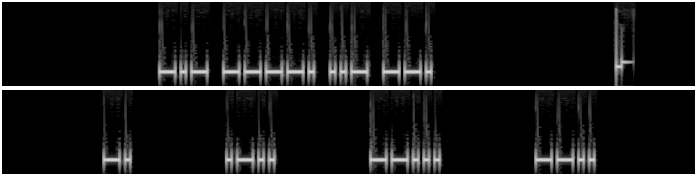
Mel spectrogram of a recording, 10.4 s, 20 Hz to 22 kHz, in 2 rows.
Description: Morse code, heard as a keyed tone, about 32 wpm, spaced as for 16 wpm, 700 Hz. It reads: K9UG NL7Z
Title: USA Call Signs - 4 Characters - 6x Character Spacing - 30wpm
